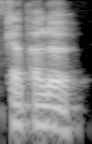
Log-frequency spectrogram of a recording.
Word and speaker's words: kapalı: to pronounce too well, but it's kapalı, but it's just it's like an I without the dot.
